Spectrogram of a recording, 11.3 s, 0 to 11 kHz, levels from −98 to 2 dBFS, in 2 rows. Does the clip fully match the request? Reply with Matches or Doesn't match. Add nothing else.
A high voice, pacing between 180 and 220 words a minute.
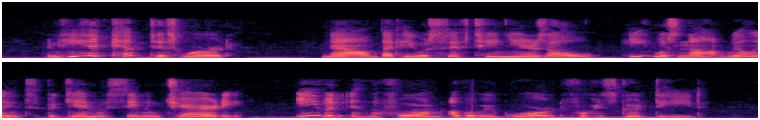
Doesn't match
